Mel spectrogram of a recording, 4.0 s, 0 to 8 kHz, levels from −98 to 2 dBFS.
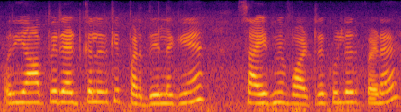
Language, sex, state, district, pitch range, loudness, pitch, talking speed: Hindi, female, Punjab, Pathankot, 245-275 Hz, -15 LUFS, 265 Hz, 225 wpm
